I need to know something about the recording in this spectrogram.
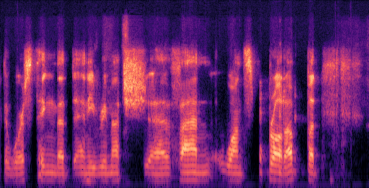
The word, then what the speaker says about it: Rimac: podcast audience going, who rematch with Elon Musk? Elon Musk had a rematch with someone? If you don't know how to pronounce the name correctly, you'll probably know this guy as Mate Rimac.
